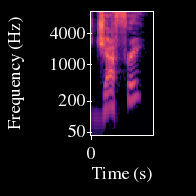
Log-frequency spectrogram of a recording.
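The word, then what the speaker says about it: Giuffre: Uh there's also Virginia um how to pronounce her last name, Jeff Guffrey. Jeff Jrey Jeffrey Jeff. Uh I'm pretty sure it's Jeffrey.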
